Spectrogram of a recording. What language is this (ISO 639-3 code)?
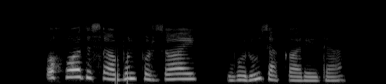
pus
